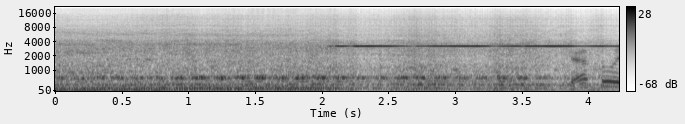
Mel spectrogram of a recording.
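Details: 23' Chaparral 2330 sport boat salvaged after an engine fire, first start after pressure washing, on water muffs: steady low idle, even hum with a faint high whistle; normal idle, though it warmed too fast and water flow seemed absent afterwards.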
